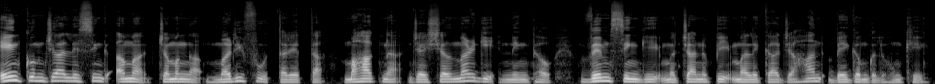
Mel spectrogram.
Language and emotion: Manipuri, neutral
